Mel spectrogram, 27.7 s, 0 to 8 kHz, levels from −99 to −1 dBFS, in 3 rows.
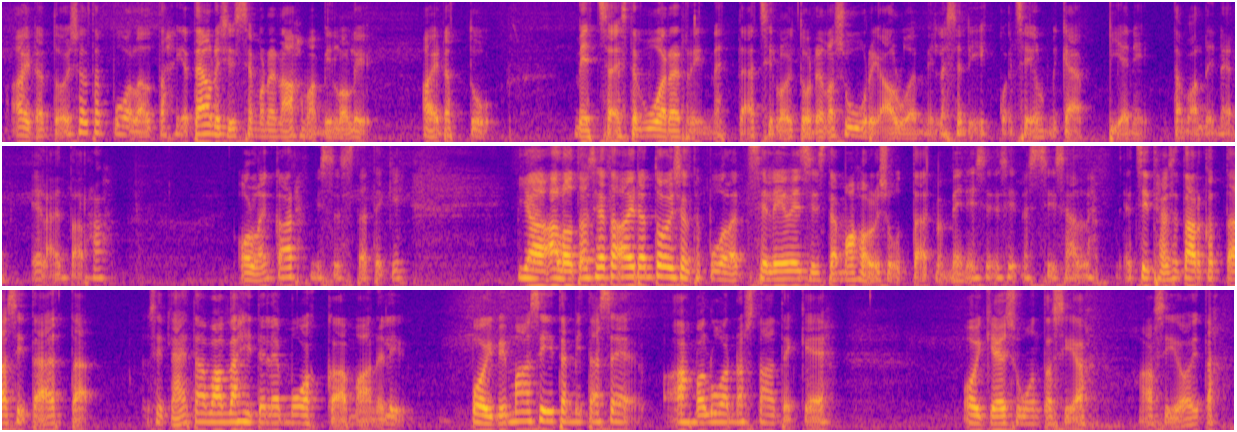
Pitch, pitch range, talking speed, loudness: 180 Hz, 165-205 Hz, 155 wpm, -24 LUFS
